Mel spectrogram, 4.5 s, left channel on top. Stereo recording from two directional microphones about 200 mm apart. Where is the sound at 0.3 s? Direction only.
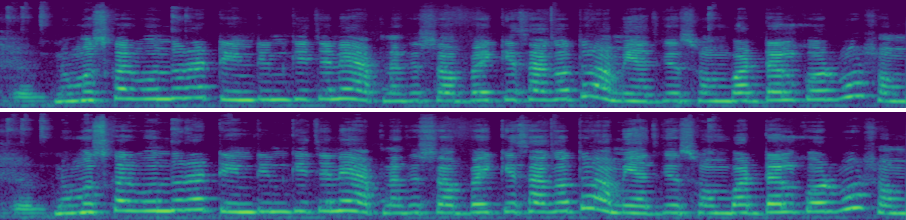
20° right (ahead or behind).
